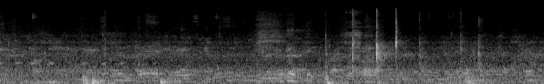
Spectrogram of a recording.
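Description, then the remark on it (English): A chair scrapes and knocks across a hard floor in a few short, uneven bursts as someone moves it right next to the speaker, with a murmur of people talking behind it. “take your chair, put it right next to me.”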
